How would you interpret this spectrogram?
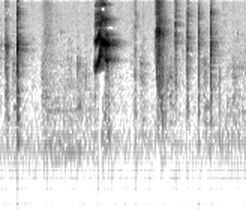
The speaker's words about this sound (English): You a happy bird? You like that song? I think you do. Yeah. Oh, good girl.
